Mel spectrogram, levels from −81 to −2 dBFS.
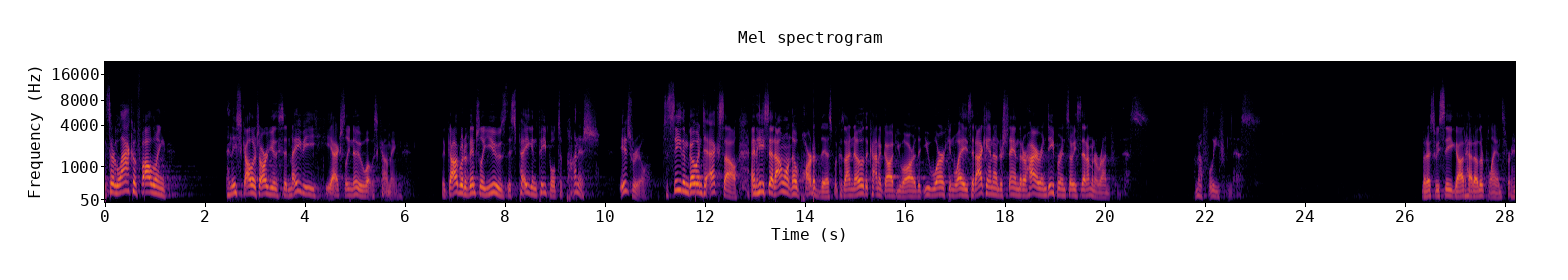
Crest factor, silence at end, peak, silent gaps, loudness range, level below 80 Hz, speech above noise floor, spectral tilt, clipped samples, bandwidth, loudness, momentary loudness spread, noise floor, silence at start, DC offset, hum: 20 dB; 0 s; -14 dBFS; none; 16 LU; -76 dBFS; 47 dB; -5.5 dB/octave; under 0.1%; 15.5 kHz; -33 LUFS; 16 LU; -80 dBFS; 0 s; under 0.1%; none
